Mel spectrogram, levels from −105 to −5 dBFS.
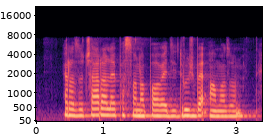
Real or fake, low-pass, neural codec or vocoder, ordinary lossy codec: real; 7.2 kHz; none; none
